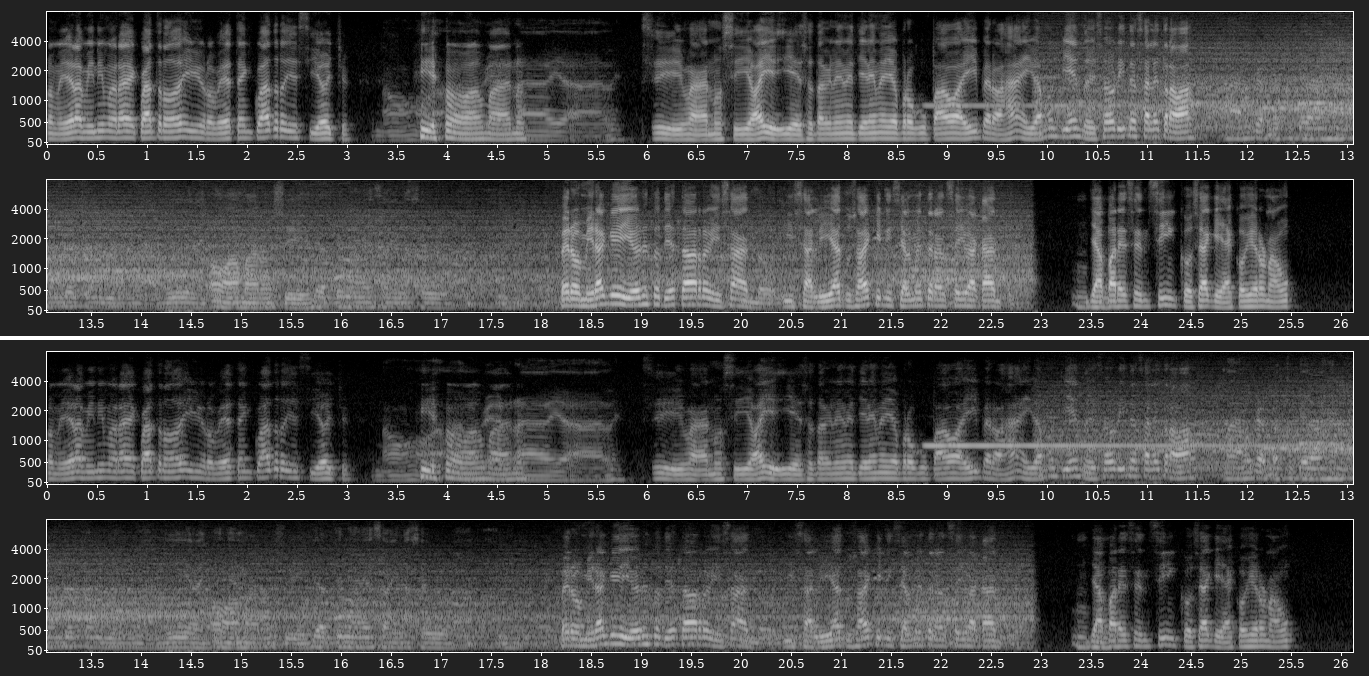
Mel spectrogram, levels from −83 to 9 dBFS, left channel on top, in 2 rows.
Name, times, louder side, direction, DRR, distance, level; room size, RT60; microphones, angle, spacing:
voice 1, 0.0-2.9 3.7-4.8 6.0-11.5 14.7-15.7 18.2-22.6 23.4-25.5, left 6 dB, 85° left, 0.4 m, -22 dB
voice 2, 3.3-5.8 11.7-15.3 15.7-17.8 23.3-23.8, right 1 dB, 10° right, 0.7 m, -33 dB
sound 1, 8.8-18.5, right 7 dB, 60° right, 0.3 m, -37 dB
sound 2, 9.8-22.9, left 3 dB, 35° left, 0.5 m, -30 dB
sound 3, 11.0-16.7, equal, 30° right, 1.3 m, -43 dB
4.7 x 2.1 x 2.7 m
head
